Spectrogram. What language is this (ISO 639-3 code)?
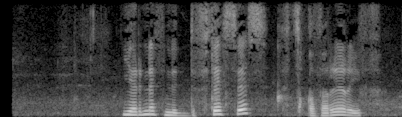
kab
